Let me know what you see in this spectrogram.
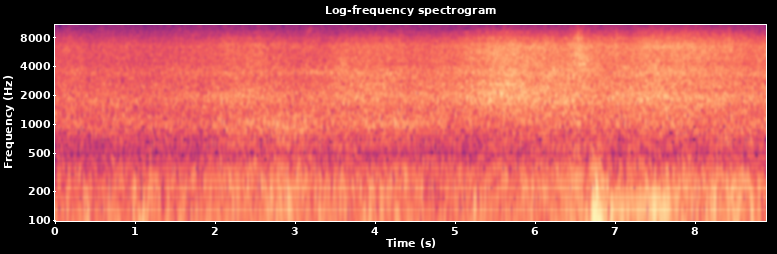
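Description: Steady low rumble of city traffic in the background, with a dull low thump about two-thirds of the way through and a steady low engine hum after it.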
